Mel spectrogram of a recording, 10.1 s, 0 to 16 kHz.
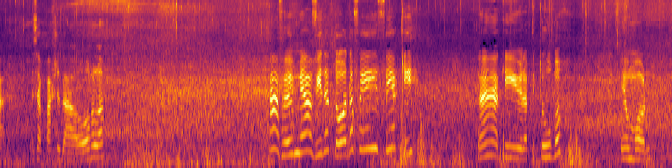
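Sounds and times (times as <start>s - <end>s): road traffic: 0.0s - 10.0s
wind buffeting microphone: 0.0s - 10.0s.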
